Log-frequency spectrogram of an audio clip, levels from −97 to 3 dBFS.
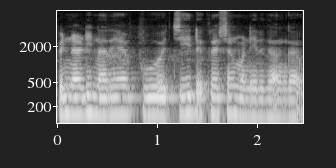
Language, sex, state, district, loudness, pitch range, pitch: Tamil, male, Tamil Nadu, Kanyakumari, -14 LUFS, 140-145 Hz, 145 Hz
